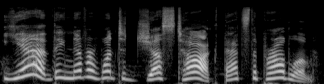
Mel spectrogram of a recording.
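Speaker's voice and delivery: snapping back at her sister about their parents; angry outburst. Acted. Yelling at sister about their parents, angry.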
